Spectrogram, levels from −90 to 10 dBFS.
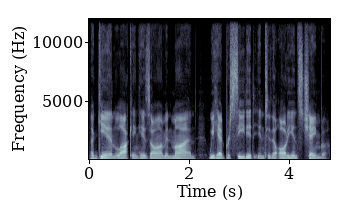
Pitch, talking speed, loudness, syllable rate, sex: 115 Hz, 160 wpm, -19 LUFS, 4.7 syllables/s, male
